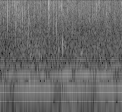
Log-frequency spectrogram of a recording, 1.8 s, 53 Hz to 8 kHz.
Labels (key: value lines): label: biophony, midshipman
recorder: SoundTrap 500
